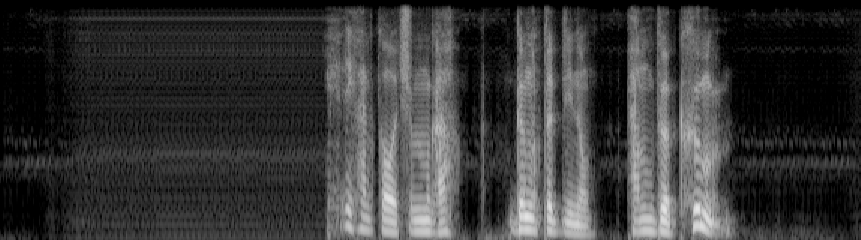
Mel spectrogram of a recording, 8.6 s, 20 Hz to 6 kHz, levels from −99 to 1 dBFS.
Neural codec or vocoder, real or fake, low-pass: codec, 16 kHz in and 24 kHz out, 0.6 kbps, FocalCodec, streaming, 2048 codes; fake; 5.4 kHz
